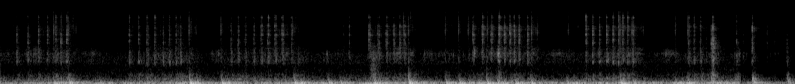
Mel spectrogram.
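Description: Pawls inside a Bafang e-bike motor click in rapid, dense bursts as they engage, a steady close mechanical ratcheting that runs throughout with no talk.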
